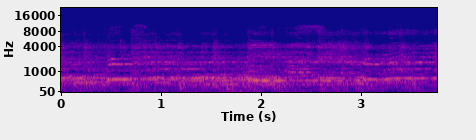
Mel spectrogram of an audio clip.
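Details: Quiet music with sustained tones and a sung melody plays, and no animal sound can be picked out.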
